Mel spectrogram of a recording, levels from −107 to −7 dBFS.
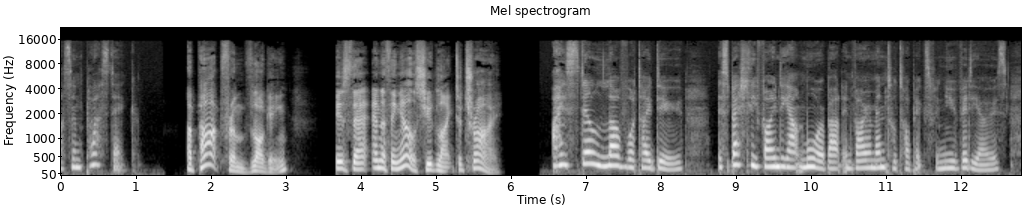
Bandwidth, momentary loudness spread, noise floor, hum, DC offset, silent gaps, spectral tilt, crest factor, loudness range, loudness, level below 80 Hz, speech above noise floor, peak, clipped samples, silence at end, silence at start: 15.5 kHz; 14 LU; -67 dBFS; none; under 0.1%; 3.48-3.63 s, 5.92-6.36 s; -5 dB/octave; 18 dB; 3 LU; -21 LUFS; -56 dBFS; 46 dB; -4 dBFS; under 0.1%; 0.2 s; 0 s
